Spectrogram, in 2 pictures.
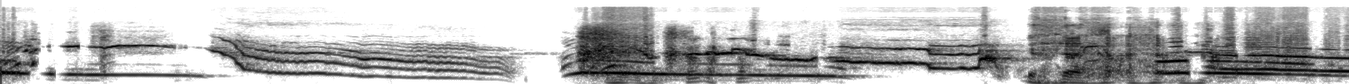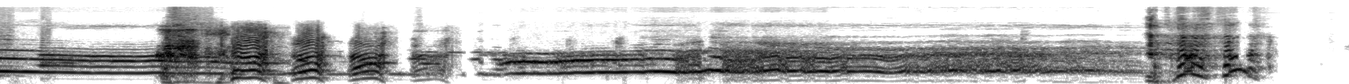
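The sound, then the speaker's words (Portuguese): A female dog howls in long, wavering, sliding tones, fairly loud, broken by short yips and whimpering breaths, continuing through most of the stretch before a brief pause near the end. “Eu descobri isto por acaso, tipo, já, assim, eu sei que não é a única cadela que faz isso. Eu sei que há várias cães fazem isso.”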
